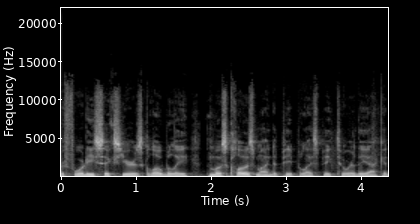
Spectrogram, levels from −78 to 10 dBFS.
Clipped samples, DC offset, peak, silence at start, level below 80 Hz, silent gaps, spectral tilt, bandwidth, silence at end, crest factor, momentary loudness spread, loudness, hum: under 0.1%; under 0.1%; -2 dBFS; 0 s; -34 dBFS; none; -5.5 dB/octave; 13 kHz; 0 s; 14 dB; 8 LU; -17 LUFS; none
